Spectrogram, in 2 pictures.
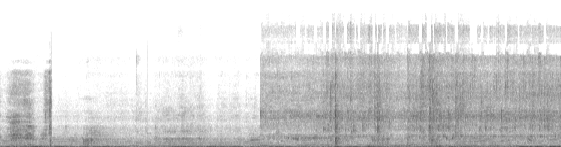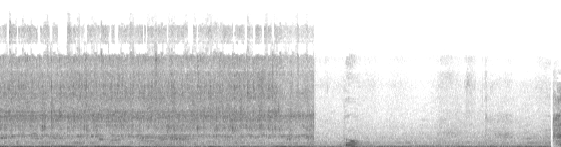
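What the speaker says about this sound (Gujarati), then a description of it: "પહેલાં તો ફેસને પાણીથી વોશ કરી દેવાનું" Steady running water from a tap splashes continuously, with brief wet splashing sounds as hands scoop water to wash a face, close by and fairly loud.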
